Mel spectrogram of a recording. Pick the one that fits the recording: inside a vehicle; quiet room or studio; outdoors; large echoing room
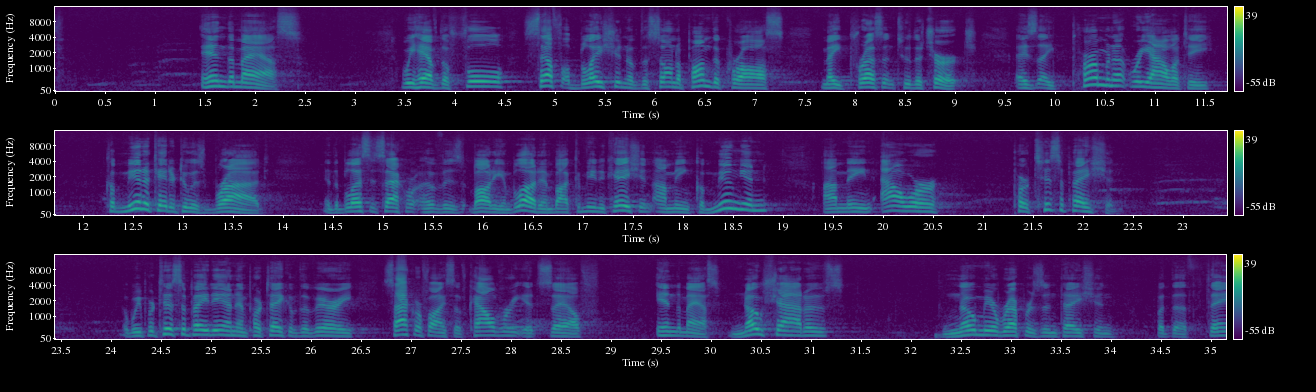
large echoing room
